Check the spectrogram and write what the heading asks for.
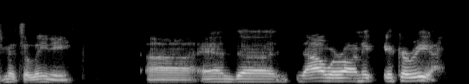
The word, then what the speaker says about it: Icaria: Icaria, I pronounce it. Others may say something else. Icaria is how I pronounce it.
